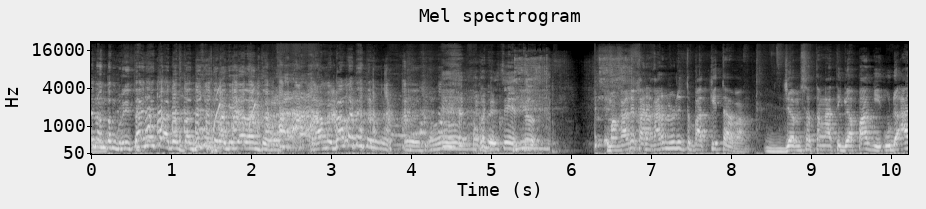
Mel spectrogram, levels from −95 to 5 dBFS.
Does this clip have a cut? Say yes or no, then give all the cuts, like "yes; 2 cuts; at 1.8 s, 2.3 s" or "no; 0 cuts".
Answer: yes; 1 cut; at 5.9 s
